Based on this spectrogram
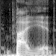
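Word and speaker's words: Pallett: es Owen Pollitt. Ajá. Owen Pollitt, que se escribe Owen Pallet, ¿vale? Con doble L, doble T. – Pallet. – Que es. Pallet, eso, Pallet.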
